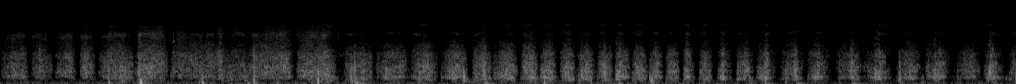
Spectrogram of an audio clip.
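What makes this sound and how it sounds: Fingertips and short nails scratch both silicone ear molds of a binaural microphone. The result is a close, rhythmic run of rapid, dry scratching strokes, with broadband rasp over a low thumping body and occasional louder bumps early on. The scratching carries on steadily, stroke after stroke, throughout.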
